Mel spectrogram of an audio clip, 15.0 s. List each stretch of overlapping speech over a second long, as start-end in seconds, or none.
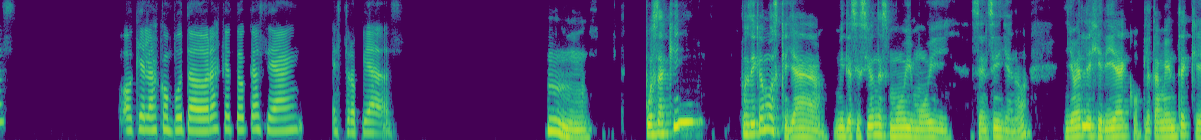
none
